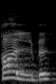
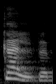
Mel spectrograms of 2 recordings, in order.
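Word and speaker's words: قلب: So, kaf and qaf are the uvular consonants, which are, a lot of people, instead of saying qalb, which is hard, they end up saying kalb because they don't have the ability or they don't stress on themselves to say qaf.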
